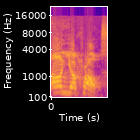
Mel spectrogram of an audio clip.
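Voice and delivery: call-and-response lead. Shown as a demonstration. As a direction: stretch each word for the crowd to echo.

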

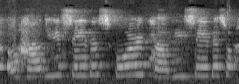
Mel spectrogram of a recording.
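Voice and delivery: high-pitched, put-on fascinated questioning; mock curiosity. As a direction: imitate nosy coworkers cooing their questions. Mimics coworkers quizzing the newcomer.

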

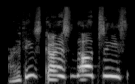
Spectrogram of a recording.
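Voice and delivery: squeaky high innocent question; high mock question. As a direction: ask it in a high silly voice.

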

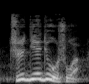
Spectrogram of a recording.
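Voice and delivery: plain reading voice

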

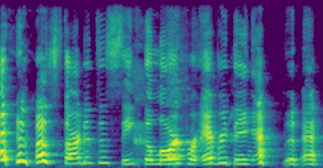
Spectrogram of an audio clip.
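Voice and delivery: high, loud laughing talk; laughing while telling. Real, not acted. Telling the fasting story, laughing at herself. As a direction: talk through the giggles.

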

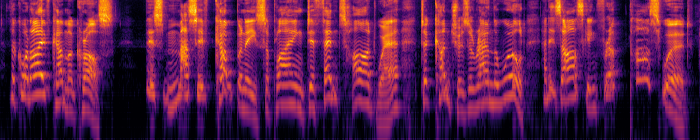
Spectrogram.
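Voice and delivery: put-on a kid showing off a discovery; young boy Tony. Narrator voices excited Tony.

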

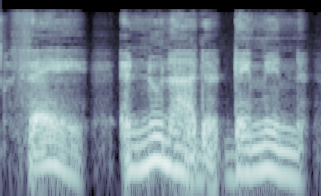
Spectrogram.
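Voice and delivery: slow, drawn-out spell chant; trance incantation. A narrator's reading. Wizard restarts his incantation after a slip, solemn slow chanting. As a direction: intone each strange word at half pace. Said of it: "slowly sunk into his deepest meditative trance".

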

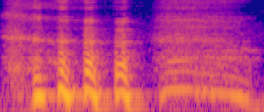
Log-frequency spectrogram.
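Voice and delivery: short chuckle, falling away; amused laugh. Real, not acted. Radio host recalling his morning nosebleed, amused laugh. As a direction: chuckle at your own mishap.

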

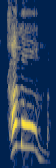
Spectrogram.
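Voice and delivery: urgent call. A narrator's reading. Griffin hurries Alice.

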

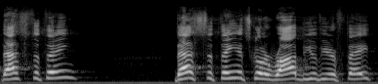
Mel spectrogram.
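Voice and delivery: ordinary delivery

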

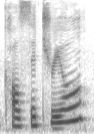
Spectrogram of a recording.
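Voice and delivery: calcitriol said slowly and high; careful slow pronunciation. Real, not acted. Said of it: "I'm gonna butcher this word".

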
